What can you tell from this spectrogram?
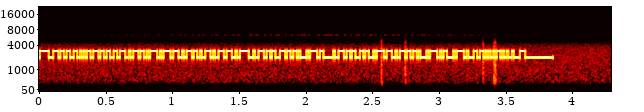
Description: RTTY (75 baud, 850 Hz shift), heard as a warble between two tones, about 2550 Hz centre, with static crashes. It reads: … IS IN EEN AANTAL GEVALLEN GEBEURD.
